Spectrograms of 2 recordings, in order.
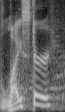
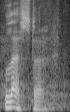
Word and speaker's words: Leicester: From University of Leicester in England. Or is it, did I say it right? – Leicester.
